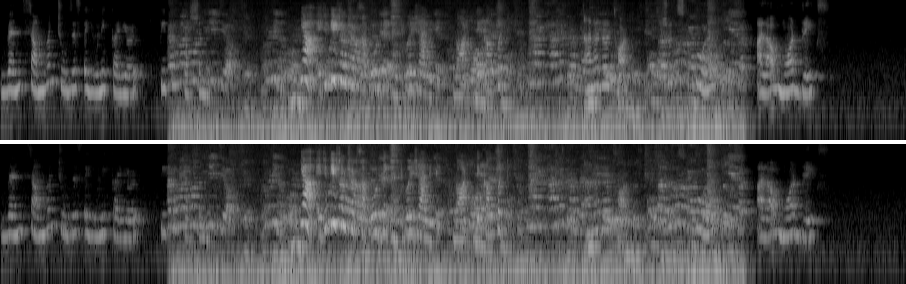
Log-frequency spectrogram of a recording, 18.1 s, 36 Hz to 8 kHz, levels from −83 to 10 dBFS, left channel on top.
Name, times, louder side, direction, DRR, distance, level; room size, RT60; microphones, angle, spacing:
voice 1, 0.0-2.7 3.2-4.2 11.7-12.6 13.2-14.3 15.1-16.4, left 4 dB, 60° left, 7 dB, 0.4 m, -36 dB
sound 1, 3.3-14.9, right 1 dB, 55° right, 0.9 m, -34 dB
voice 2, 6.0-10.1, right 3 dB, 25° right, 2 dB, 0.5 m, -30 dB
3.7 x 2.0 x 3.6 m, 0.72 s
head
